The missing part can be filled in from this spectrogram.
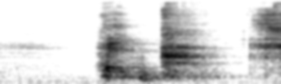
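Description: After a quiet moment, a loud explosive burst, then a second one, with the start of another, fitting sneezes.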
